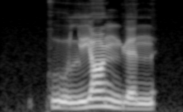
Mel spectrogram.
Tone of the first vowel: low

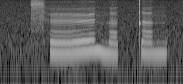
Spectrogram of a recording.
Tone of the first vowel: rising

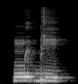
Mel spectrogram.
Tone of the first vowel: low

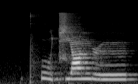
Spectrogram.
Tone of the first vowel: falling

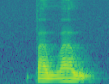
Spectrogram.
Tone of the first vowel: low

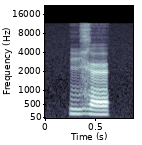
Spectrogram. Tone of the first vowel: low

